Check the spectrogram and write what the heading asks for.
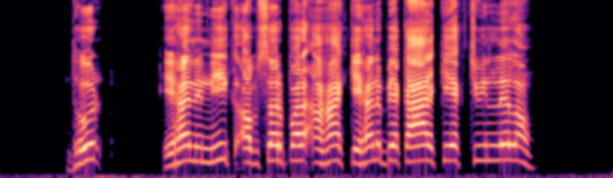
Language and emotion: Maithili, disgusted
